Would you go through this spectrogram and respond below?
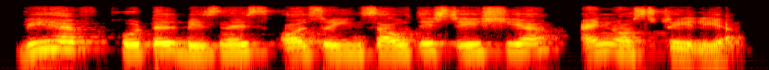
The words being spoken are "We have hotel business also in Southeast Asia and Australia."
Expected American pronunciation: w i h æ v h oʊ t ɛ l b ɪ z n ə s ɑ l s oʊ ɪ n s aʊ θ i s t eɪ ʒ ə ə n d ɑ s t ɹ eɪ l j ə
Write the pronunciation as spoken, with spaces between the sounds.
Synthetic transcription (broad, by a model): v i h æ v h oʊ t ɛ l b ɪ z n ə s ɑ l s oʊ ɪ n s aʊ t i s t eɪ ʃ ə ə n d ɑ s t ɹ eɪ l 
